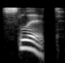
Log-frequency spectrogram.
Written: slit

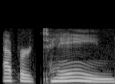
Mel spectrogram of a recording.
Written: appertain

